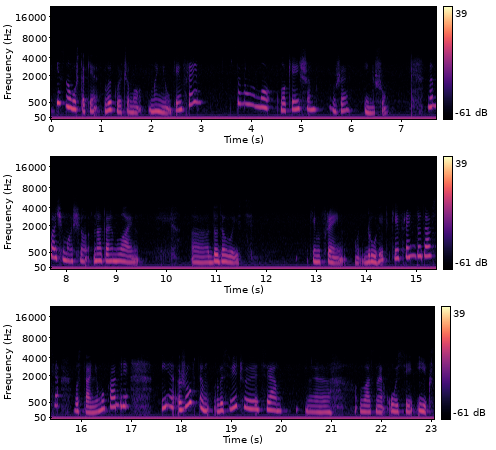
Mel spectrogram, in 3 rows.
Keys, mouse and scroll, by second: 1.9 i.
